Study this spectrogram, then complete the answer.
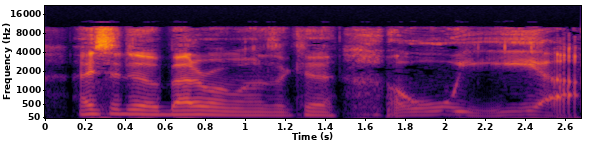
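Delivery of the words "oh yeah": scratchy, throat-straining, gravelly wrestler-style voice. Answering a donation that names Macho Man Randy Savage: Macho Man Randy Savage impression. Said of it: "It makes my voice, it scratches my throat".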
